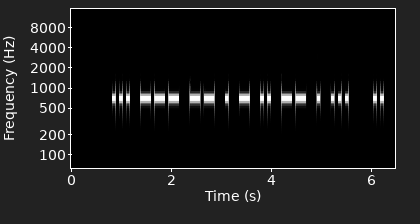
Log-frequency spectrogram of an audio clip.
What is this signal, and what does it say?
Morse code, heard as a keyed tone, about 17 wpm, 700 Hz. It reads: SOMETIMES I
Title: Sentences from Top 1000 Words - Review Part 3 - 17wpm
